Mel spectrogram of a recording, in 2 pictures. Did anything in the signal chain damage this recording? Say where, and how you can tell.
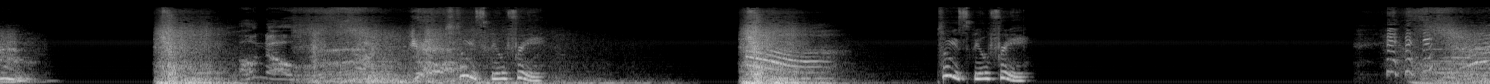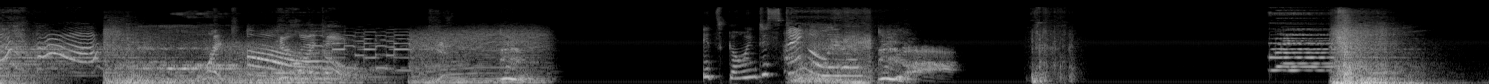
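Yes, in the analogue wiring. A steady, raspy mains buzz runs under the sound for the whole clip, about 40 dB below it. It sits on a 60 Hz fundamental with harmonics reaching several kHz, the mark of sharp switching spikes leaking in twice per mains cycle.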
